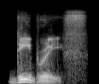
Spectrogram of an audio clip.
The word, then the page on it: debrief: British English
